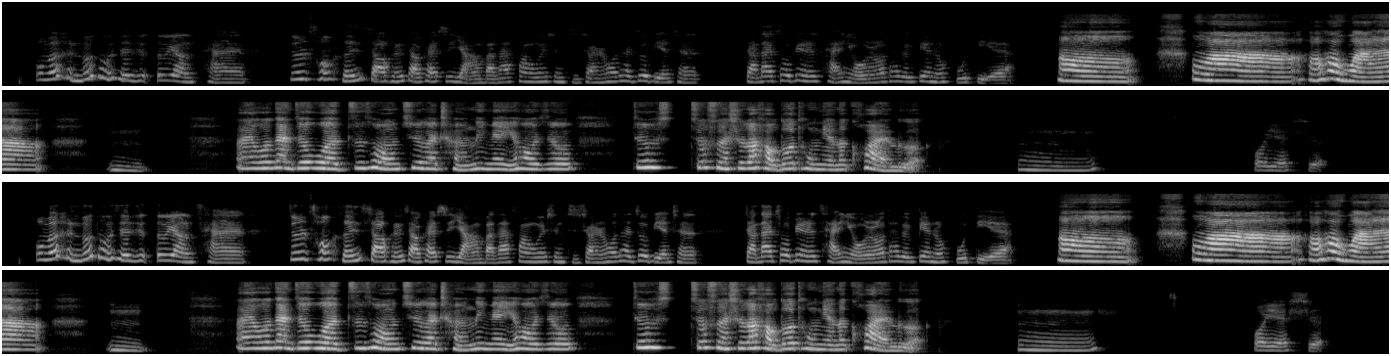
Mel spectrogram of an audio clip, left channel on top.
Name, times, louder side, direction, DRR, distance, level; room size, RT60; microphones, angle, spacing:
voice 1, 0.3-2.4 2.9-7.0 7.4-10.1 14.9-15.3 24.0-24.9 26.4-27.1, right 5 dB, 75° right, 0.5 m, -33 dB
voice 2, 10.6-14.6 16.2-19.9 20.2-23.1, right 1 dB, 10° right, 0.7 m, -20 dB
5.9 x 2.6 x 3.1 m
head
